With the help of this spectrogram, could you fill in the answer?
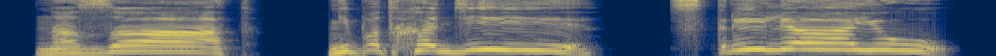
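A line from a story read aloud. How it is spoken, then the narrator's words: Hoarse, cracking voice. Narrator (Russian): срывающимся ломким голосом прохрипел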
